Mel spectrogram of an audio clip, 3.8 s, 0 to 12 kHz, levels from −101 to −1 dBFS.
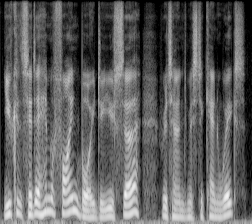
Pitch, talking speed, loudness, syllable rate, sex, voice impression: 135 Hz, 190 wpm, -16 LUFS, 5.1 syllables/s, male, masculine, adult-like, bright, clear, fluent, friendly, lively, slightly intense, light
